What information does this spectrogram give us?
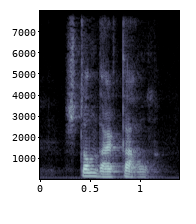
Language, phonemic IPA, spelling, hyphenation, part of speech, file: Dutch, /ˈstɑn.daːrtˌtaːl/, standaardtaal, stan‧daard‧taal, noun, Nl-standaardtaal.ogg
- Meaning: standard language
